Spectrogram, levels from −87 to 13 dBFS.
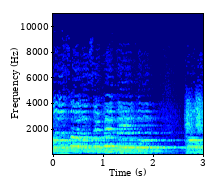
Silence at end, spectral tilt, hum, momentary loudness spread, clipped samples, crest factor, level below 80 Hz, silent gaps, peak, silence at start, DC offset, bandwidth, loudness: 0 s; -5 dB/octave; none; 10 LU; under 0.1%; 14 dB; -74 dBFS; none; -20 dBFS; 0 s; under 0.1%; 9.4 kHz; -35 LUFS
